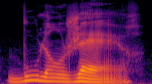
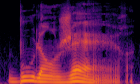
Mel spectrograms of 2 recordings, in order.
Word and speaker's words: boulangère: Remember, when you've got this e plus this accent grave, you pronounce it like eh, really open eh sound. Okay, so boulanger, boulanger, and then feminine form, boulangère, boulangère.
